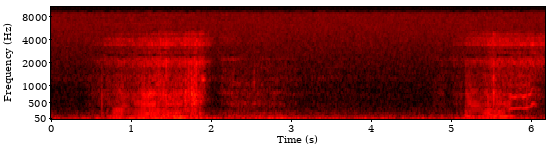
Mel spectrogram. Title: 🐽 本日のイビキ / Snoring Sleep Sound 2025/01/28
